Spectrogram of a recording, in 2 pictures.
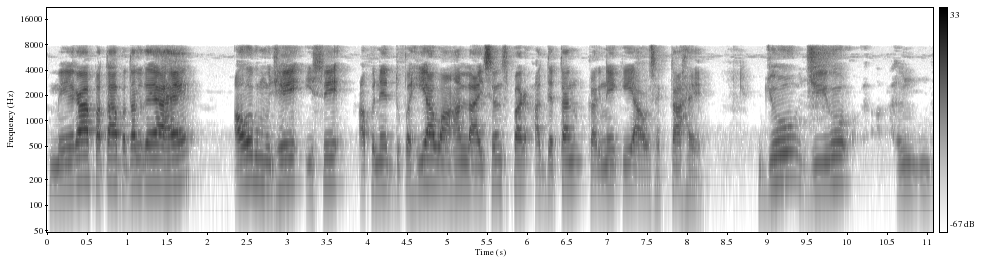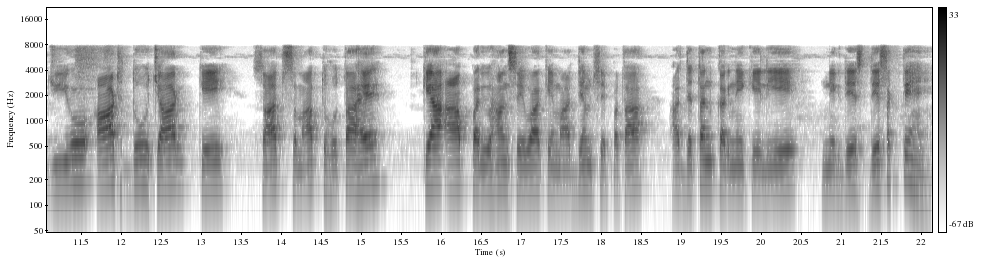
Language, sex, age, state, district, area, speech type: Hindi, male, 60+, Uttar Pradesh, Sitapur, rural, read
